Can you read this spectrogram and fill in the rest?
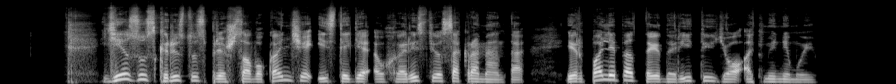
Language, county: Lithuanian, Klaipėda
